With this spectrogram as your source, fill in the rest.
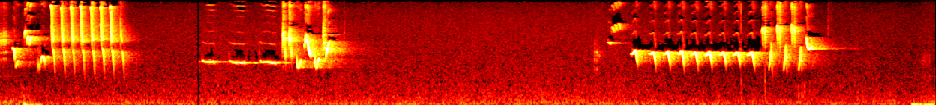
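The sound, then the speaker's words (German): A nightingale sings alone in two bursts: fast repeated chattering notes, a clear sustained whistle swelling into a rapid trill, then after a pause another bright, loud run of whistles and trills. “Bis Mitte Juni verzaubern sie uns mit ihren Liedern, nicht nur in der Nacht, sondern auch am Tag.”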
